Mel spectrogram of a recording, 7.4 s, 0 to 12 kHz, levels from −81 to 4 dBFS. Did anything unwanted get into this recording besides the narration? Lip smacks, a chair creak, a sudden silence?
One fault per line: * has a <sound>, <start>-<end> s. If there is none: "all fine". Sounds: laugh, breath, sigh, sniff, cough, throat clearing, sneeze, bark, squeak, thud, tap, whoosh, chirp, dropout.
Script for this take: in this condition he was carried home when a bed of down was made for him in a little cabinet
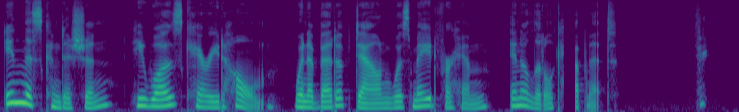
* has a dropout, 5.6-5.8 s
* has a sneeze, 6.9-7.1 s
